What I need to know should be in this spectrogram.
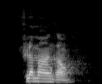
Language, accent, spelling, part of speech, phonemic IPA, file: French, France, flamingant, adjective / noun, /fla.mɛ̃.ɡɑ̃/, LL-Q150 (fra)-flamingant.wav
- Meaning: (adjective) Flemish-speaking; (noun) Flemish nationalist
